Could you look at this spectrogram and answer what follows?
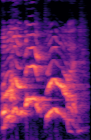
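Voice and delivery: high, loud fangirl cry; shocked excitement. Real, not acted. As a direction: cry out at a huge plot twist. Reacting to the big plot twist.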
